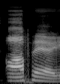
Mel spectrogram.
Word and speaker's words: au pair: Au pair? – Au pair, yeah.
